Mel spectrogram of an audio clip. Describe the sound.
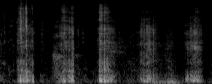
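Crunching on Takis chips, five crisp, loud bites in an even rhythm with short pauses between them and no talking.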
